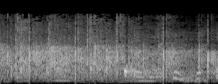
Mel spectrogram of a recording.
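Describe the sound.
An audience breaks into steady, dense applause, a continuous crackle of many hands clapping at even loudness, with a few faint voices mixed in beneath it.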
